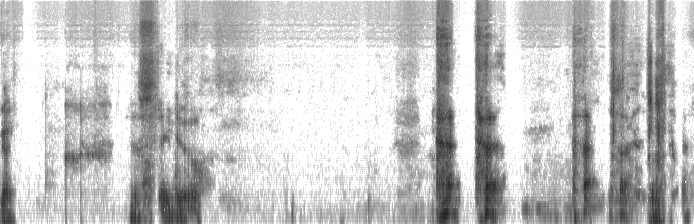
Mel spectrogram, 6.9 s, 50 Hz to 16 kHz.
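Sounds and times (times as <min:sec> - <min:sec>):
speech: 0:00.0 - 0:00.2, 0:01.3 - 0:02.1, 0:04.4 - 0:05.1
coughing and throat clearing: 0:04.3 - 0:06.9.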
